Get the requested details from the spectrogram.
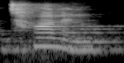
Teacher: Tiếp theo, talent show, chúng ta nhấn vào talent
